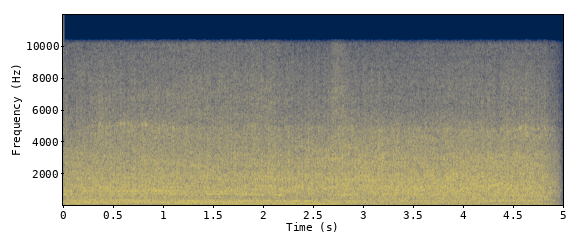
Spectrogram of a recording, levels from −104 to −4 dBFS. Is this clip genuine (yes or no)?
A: yes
